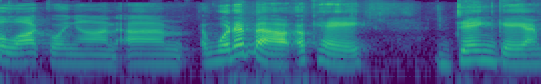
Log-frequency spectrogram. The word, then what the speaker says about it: dengue: What about, dengue, I'm pronouncing that right?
